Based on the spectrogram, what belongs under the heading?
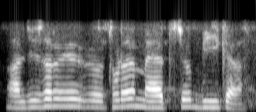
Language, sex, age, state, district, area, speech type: Punjabi, male, 30-45, Punjab, Fatehgarh Sahib, rural, conversation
